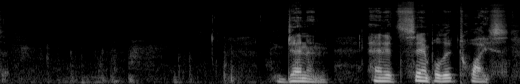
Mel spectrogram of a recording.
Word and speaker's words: Denon: Okay, so the internet tells me it's Denin, which is fine with me. I'll pronounce it however they want me to pronounce it. Denin.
